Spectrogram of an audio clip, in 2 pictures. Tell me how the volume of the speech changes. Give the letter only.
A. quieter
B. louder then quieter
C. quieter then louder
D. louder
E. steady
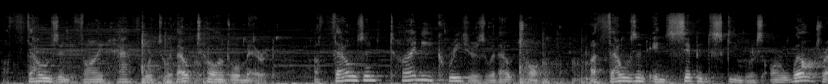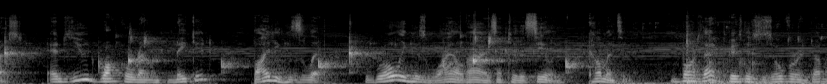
E.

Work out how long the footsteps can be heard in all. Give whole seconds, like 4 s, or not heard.
not heard.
